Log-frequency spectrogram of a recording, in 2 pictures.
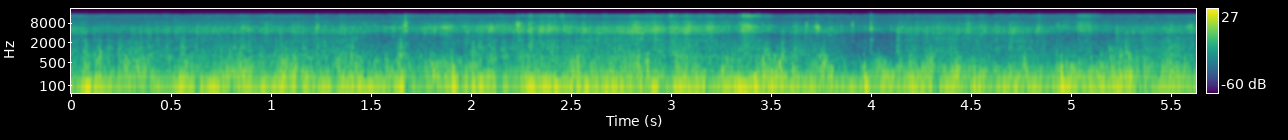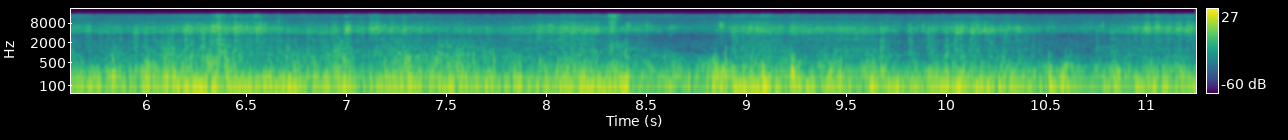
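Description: Knobby tyres of a downhill mountain bike roll fast over a rough dirt trail.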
